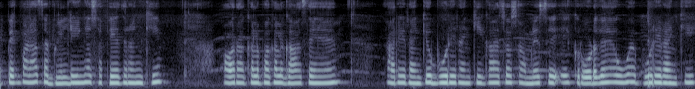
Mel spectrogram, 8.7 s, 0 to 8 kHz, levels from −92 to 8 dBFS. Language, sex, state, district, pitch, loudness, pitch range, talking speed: Hindi, male, Maharashtra, Chandrapur, 225 Hz, -24 LUFS, 220-230 Hz, 215 wpm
